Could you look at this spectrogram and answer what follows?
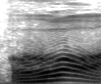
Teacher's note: Ya, dekat ke pangkal lidah ya, ujung tenggorokan ya. Dan hurufnya nih bersifat tebal ya. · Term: huruf gho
